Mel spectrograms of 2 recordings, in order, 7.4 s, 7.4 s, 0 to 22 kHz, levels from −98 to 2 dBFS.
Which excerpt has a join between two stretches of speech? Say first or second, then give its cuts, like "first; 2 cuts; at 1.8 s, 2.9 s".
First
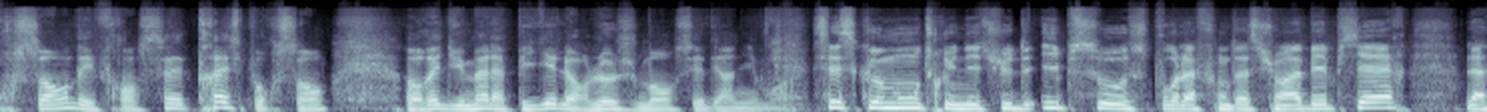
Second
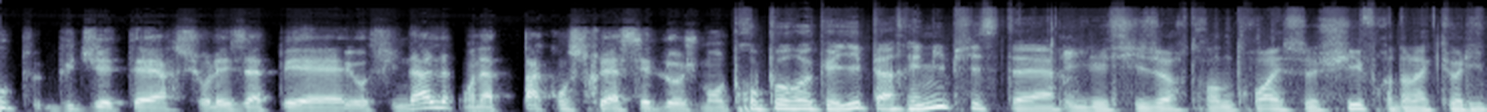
second; 2 cuts; at 1.7 s, 3.7 s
